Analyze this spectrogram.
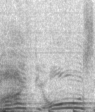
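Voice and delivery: high, hushed little fright; nervous gasp. Retold or imitated. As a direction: gasp it like a scared teen. Vecina cae, ella asustada. (susto agudo y bajito)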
